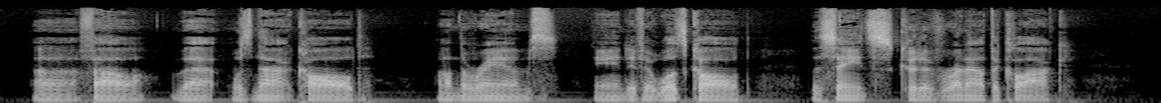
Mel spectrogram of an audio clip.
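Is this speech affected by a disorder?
No.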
